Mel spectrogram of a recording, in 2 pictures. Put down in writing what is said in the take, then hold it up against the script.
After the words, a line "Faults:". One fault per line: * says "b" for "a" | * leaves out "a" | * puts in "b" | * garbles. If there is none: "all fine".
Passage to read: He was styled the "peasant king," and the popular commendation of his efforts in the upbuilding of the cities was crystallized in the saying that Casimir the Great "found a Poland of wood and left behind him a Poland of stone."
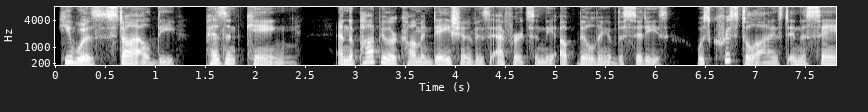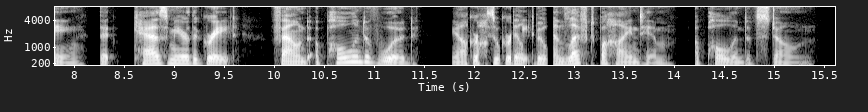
He was styled the "peasant king," and the popular commendation of his efforts in the upbuilding of the cities was crystallized in the saying that Casimir the Great "found a Poland of wood [garbled] and left behind him a Poland of stone."
Faults:
* garbles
